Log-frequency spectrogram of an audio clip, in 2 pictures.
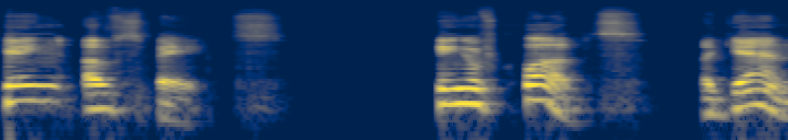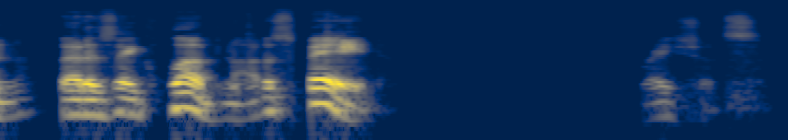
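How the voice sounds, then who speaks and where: A man streaming a solo tabletop roleplaying game, narrating and thinking aloud in a halting, deliberate way with long pauses. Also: mid-range voice, big pitch swings, fairly bright tone, poor audio.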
